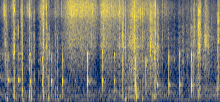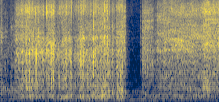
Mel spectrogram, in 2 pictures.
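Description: Long painted nails rub and scratch a small white styrofoam (polystyrene foam) packing insert with a recessed cavity, a solid light foam block held close to the microphone. Sharp, bright squeaks and crackly scratches come first, then settle into a dense, hissing rubbing texture. It stops for a brief moment of near silence before the rubbing resumes.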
